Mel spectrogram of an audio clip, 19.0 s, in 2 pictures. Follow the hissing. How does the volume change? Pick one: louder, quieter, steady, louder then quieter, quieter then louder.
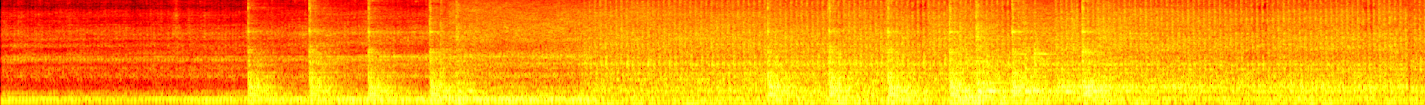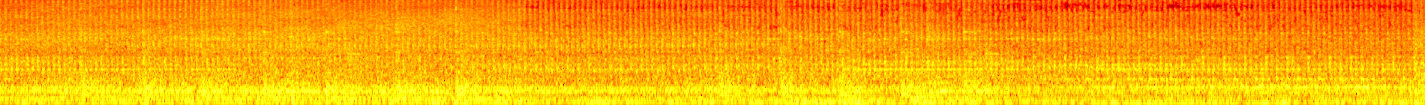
steady.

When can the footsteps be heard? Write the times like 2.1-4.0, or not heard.
not heard.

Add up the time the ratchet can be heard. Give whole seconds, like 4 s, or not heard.
not heard.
